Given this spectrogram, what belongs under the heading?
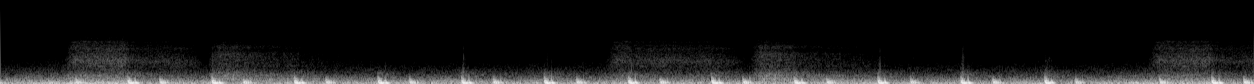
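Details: Aortic stenosis murmur: regular heartbeat near 72 a minute with a harsh whooshing murmur between beats, from a murmur sound compilation.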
